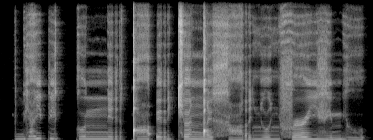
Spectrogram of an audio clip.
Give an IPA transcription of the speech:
bʲ ɑ̤ j pʲ ɛ kː u nː i r ǃ ɑ̤ ʔ ɪ r cʰ ə ŋ͡ǃ ɪ x ɑ̤ r ʎ u ʎ f ə˞ j vʲ ə mʲ ṳ

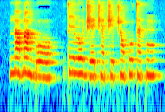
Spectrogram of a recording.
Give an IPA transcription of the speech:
n ã˧ ɓ ã˧ ɡ͡b oː˨ | t i˧ l o˧ d͡ʒ e˨ t͡ʃ ɛ̃˨ t͡ʃ i˨ t͡ʃ ɔ̃˧ p u˧ t ɛ̃˧ k ũ˧

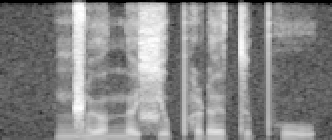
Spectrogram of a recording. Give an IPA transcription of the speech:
ŋ͡ǁ ʏ ɐ̯ n ɛ ɕ ɘ pʰ ə ɽ e t ʏ pʰ u

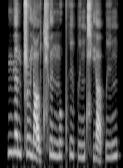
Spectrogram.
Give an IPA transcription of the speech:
m ɥ ɛ˥˧ n ʈ͡ʂ ɻ̩˥˩ j ɑ̰˨˩ ʊ̯ t͡ɕʰ y˥˧ n n̪ u˥˧ pʰ i˥˩ p i˧˥ ŋ t͡ɕʰ j ä̰˨˩ p i˧˥ ŋ

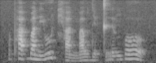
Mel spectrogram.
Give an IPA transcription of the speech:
pʰ a˦˥ ʔ b a˧ n j uː˥˩ t͡ɕʰ a˨˩ n m a˧ w d e˨˩ k̚ t r ɯ˦˥ ŋ p oː˥˩

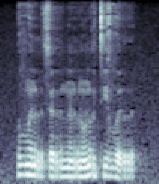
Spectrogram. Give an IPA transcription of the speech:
v ə̃ r s œ r n œ̃ r õ r tʲ ɔ v ə r

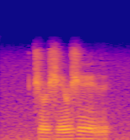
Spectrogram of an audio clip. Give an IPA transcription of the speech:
t͡ʃ ʊ ɹ ʒ e ɹ ʒ eː r

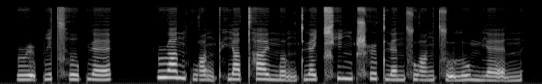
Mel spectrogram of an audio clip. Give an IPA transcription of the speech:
ɻ ɻ̩˨˩ p i˥˩ t͡sʰ ɹ̩˧˥ p ɥ ɛ˧˥ | ɻ a˥˩ n k w ɑ̰˨˩ ŋ pʰ j ä˥˧ t̪ʰ a˥˩ ɪ̯ n̪ ɤ̰˨˩ ŋ t̪ ɥ ɛ˥˧ t͡ɕʰ i˥˧ ŋ ʈ͡ʂʰ ɻ̩˥˩ t̪ ɥ ɛ˧˥ n s w ɑ˧˥ ŋ t͡s ṵ˨˩ l u˥˩ m j ɛ̰˨˩˦ n

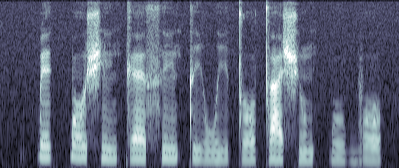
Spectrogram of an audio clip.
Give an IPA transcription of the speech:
k͡p e˦ k͡p o˦ ʃ ĩ˧ k ɛ˧ s ĩ˧ t i˨ w i˨ t o˨˦ t a˧ ʃ ũ˨ k͡p u˨ b o˨

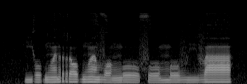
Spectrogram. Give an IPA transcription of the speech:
j o˨ ɡʷ ã˦ r ɔ˦ ɡʷ ã˦ v ɔ˨ ŋ oː˦˨ f oː˨ m o˨ β i˨ β a˦

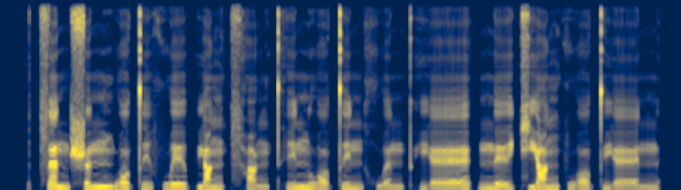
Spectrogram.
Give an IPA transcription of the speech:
t͡s a˥˩ n ʂ ə˥ n m w ɔ˥˩ t̪ i˨˩ f w e˧˥ ɪ̯ p j ɑ˥˩ ŋ t͡sʰ ɑ˨˩ ŋ t̪ʰ i˥ n w ɔ˧˥ t̪ i˥˩ n x w ə˨˩ n pʰ j ɛ˧˥ | n̪ e˧˥ ɪ̯ t͡ɕ j ɑ˥ ŋ f w ɔ˧˥ t̪ j ɛ˨˩˦ n

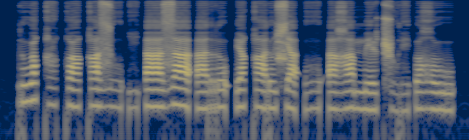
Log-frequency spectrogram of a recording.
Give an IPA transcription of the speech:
ɾ u q e̤ qʷ a q a z o̤ ʔ i̤ ʔ a z a ʔ a r o ʔ ɪ q a ɾ ʊ ɕ a ʔ o̤ ʔ a ʁ a m e ʈ͡ʂ o̤ ɾ e̤ ʔ ʊ ʁ u

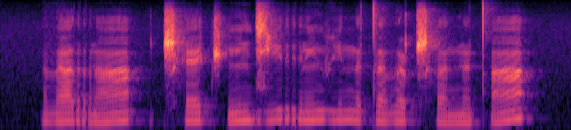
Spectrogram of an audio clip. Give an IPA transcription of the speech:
ð a˧˥ r ã˧˥ | ʈ͡ʂʰ ɛ˧˥ t͡ʃʼ ĩ˧˥ d͡ʑ i˧˥ r ĩ˧˥ v i˧˥ n ə˧ t ɐ˧ ð ɐ˧ ʈ͡ʂʰ ɐ˧ n ə̃˧ tʼ ã˧˥

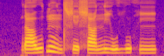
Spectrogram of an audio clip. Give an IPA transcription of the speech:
ɾ ɑ˨˦ w ɗ ũ˦˨ d ɬ ɪ˨ ɬ ɑ˧ n i˦˨ w i̤˦ w h ĩ˧

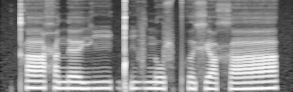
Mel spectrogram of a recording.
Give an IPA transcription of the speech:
kʰ aː ħ ə n ɛː j iː ǃʼ i v n o ɬ pʰ ə xʲ ɑ x aː

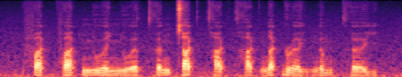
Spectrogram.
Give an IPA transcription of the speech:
f a˨˩ k̚ f a˨˩ k̚ ɲ u˨˩ ə̯ ɲ u˨˩˨ ə̯ t̪ʰ ə˧ ŋ c a˦˥ k̚ t̪ʰ a˨˩ k̚ t̪ʰ a˨˩ k̚ n a˦˥ k̚ ɹ ə˨˩ j ŋ ə˧ m t̪ʰ ə˨˩ j

